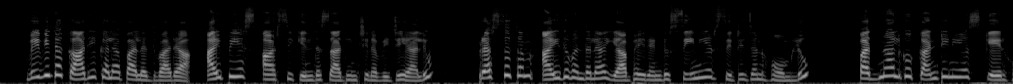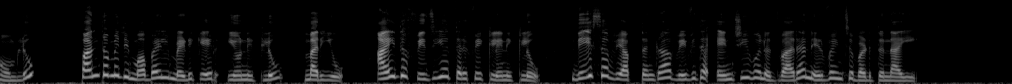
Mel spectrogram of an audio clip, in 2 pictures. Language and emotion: Telugu, neutral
